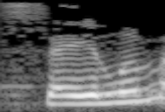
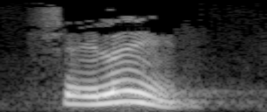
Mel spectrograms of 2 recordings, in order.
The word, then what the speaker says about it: Salem: Melchizedek, who is a type of Christ, the king of Salem, I guess we would all say, but you know what it says in Strong's Concordance? It's pronounced Shalem, which is from the root word shalom.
